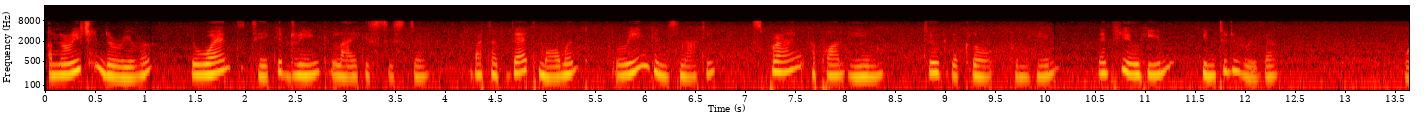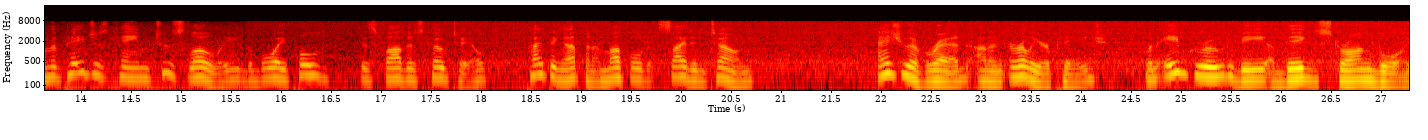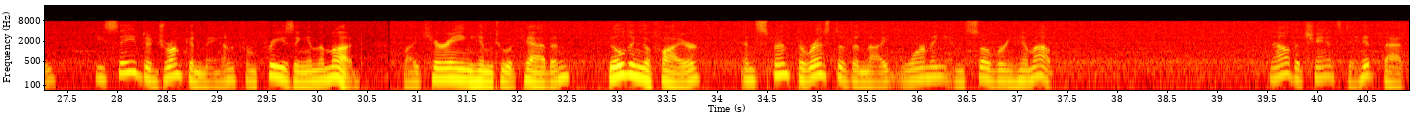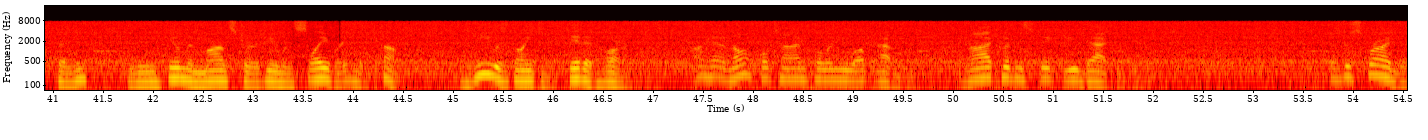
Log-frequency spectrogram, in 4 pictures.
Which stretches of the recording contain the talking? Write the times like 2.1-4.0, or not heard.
0.0-12.3, 13.6-20.7, 21.9-37.4, 39.5-51.9, 53.8-54.4.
